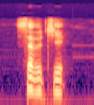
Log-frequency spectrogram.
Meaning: cobbler (shoemaker)
- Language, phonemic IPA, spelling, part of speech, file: French, /sa.və.tje/, savetier, noun, Fr-savetier.ogg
